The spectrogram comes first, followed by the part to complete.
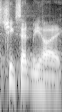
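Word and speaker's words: Csíkszentmihályi: tough room um so it's it's cheeks sent me high just in case it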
